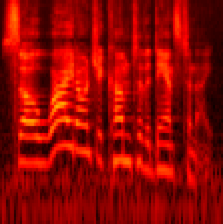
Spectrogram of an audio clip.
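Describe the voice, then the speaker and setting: Woman acting a bright, excitable teenage boy. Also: medium pitch. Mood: excited, teasing. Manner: brisk, eager, teasing. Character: excitable, cheeky teenage younger brother. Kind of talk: radio drama acting.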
